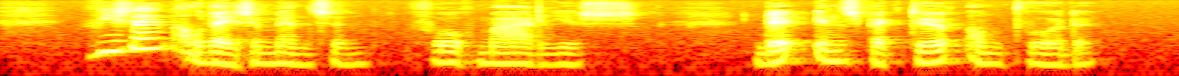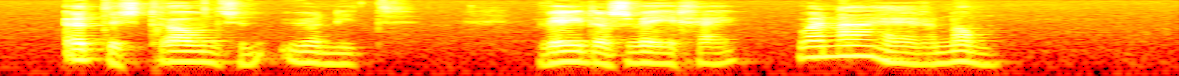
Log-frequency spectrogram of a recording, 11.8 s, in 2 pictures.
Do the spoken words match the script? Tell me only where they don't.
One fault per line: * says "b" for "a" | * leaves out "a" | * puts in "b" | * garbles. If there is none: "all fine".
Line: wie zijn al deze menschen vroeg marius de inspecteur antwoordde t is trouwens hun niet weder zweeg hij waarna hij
* puts in "uur"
